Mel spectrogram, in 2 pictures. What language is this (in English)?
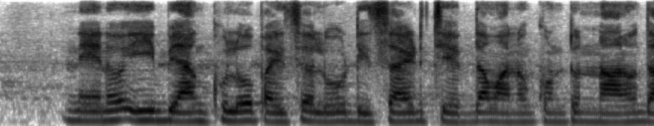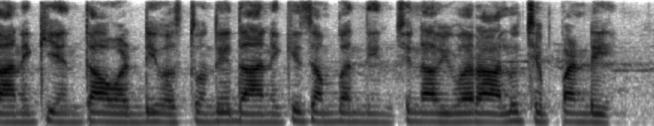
Telugu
